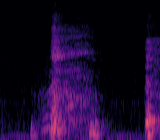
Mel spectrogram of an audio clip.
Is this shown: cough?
yes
